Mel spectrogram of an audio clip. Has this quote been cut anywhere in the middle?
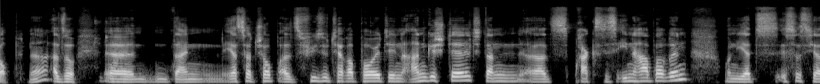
no; 0 cuts

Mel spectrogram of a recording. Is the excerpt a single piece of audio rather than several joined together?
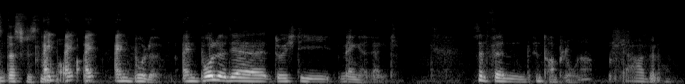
yes; 0 cuts

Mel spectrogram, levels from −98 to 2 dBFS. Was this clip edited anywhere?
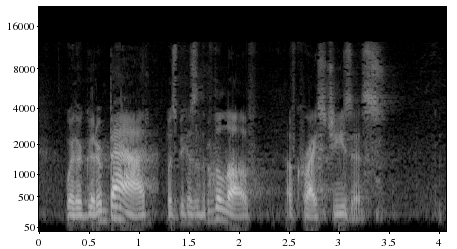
yes; 2 cuts; at 1.2 s, 1.7 s

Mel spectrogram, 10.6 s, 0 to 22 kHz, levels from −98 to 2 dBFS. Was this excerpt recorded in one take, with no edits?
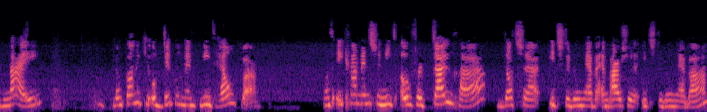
yes; 0 cuts

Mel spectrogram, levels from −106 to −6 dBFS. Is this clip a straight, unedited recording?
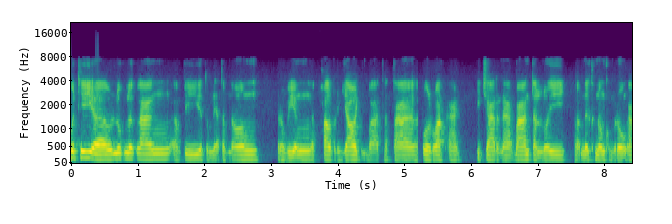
yes; 0 cuts

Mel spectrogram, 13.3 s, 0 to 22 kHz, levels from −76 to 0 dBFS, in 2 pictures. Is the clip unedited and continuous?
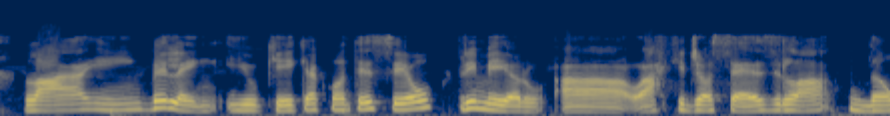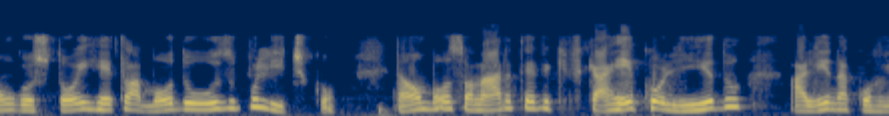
no; 1 cut; at 3.4 s

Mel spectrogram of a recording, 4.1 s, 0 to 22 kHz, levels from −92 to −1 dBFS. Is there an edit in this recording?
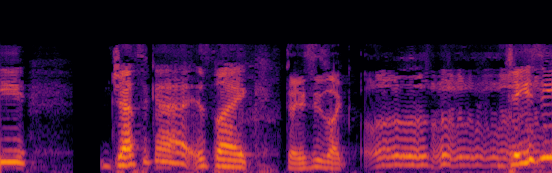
yes; 1 cut; at 2.1 s

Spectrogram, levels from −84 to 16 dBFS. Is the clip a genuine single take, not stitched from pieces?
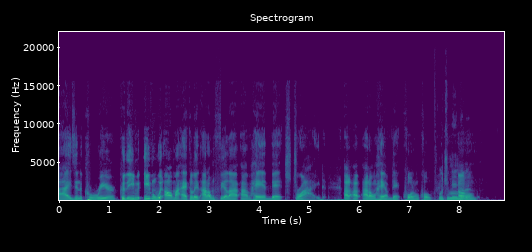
yes; 0 cuts

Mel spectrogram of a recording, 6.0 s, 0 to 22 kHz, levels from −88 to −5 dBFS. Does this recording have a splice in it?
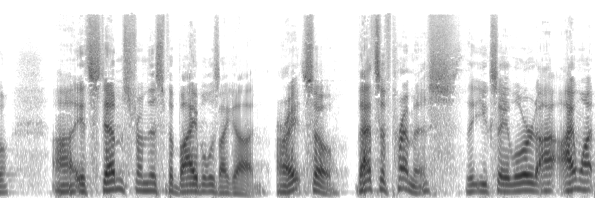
yes; 6 cuts; at 1.7 s, 2.2 s, 2.7 s, 3.5 s, 3.9 s, 4.9 s

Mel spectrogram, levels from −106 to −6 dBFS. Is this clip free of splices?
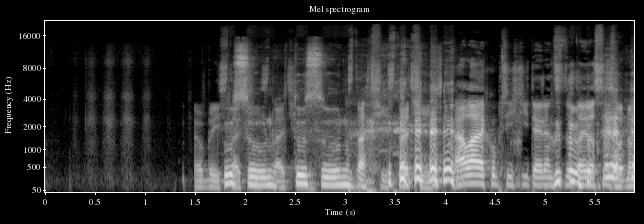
yes; 0 cuts

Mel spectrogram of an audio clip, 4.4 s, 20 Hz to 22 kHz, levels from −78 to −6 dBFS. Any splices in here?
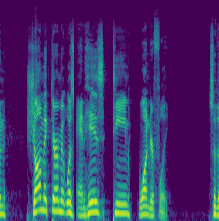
yes; 2 cuts; at 1.5 s, 2.6 s

